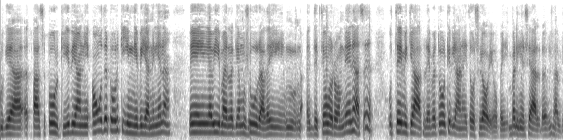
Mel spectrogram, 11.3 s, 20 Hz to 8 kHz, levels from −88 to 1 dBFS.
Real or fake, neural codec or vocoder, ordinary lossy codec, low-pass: fake; codec, 24 kHz, 0.9 kbps, WavTokenizer, medium speech release version 1; none; 7.2 kHz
